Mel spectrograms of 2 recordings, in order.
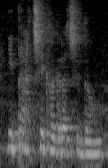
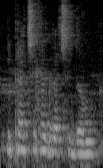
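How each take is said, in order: Both takes have the same delivery.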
